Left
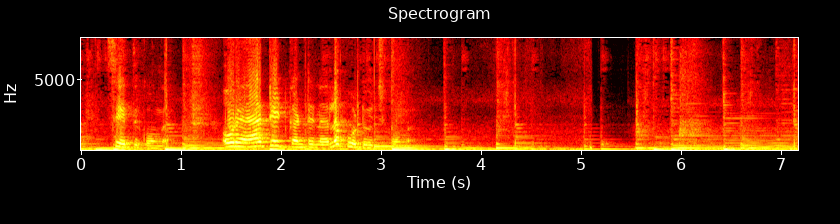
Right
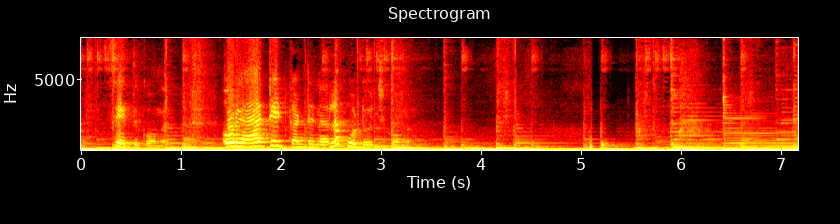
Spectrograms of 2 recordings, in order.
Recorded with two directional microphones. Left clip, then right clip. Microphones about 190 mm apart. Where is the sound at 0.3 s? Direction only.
35° right (ahead or behind).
